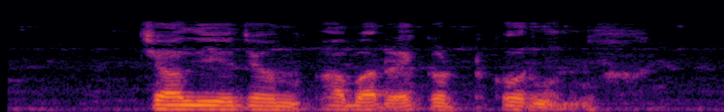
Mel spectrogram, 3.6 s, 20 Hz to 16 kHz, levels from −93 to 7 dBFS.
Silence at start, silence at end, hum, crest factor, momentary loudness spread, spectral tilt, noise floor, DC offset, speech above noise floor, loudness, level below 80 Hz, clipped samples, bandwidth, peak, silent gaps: 0.7 s; 0.55 s; none; 18 dB; 12 LU; -8 dB/octave; -63 dBFS; under 0.1%; 35 dB; -29 LUFS; -62 dBFS; under 0.1%; 7.6 kHz; -12 dBFS; none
